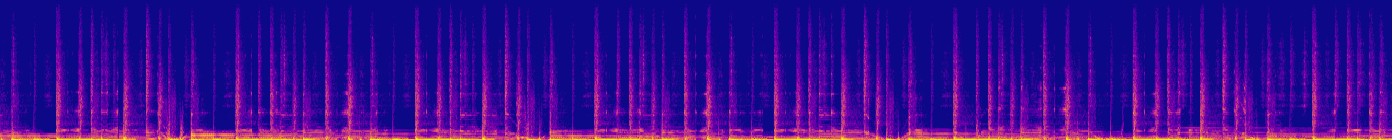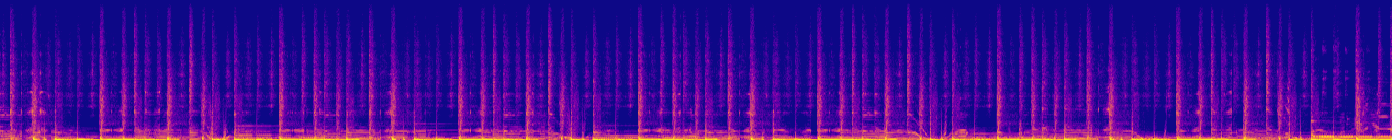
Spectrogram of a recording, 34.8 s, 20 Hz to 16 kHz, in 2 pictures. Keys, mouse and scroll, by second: 0.0 scroll down 1, 0.1 middle click, 0.5-0.9 scroll up 3, 0.9 click, 1.3 middle click, 1.8 click, 2.7 middle click, 3.3-3.6 scroll up 2, 3.6 click, 4.6 KP_1, 5.5 ctrl+right click, 6.0 r, 6.7 scroll down 1, 6.8 middle click, 7.7 click, 8.1 middle click, 8.7 click, 9.3 scroll down 2, 9.5 click, 10.5 Tab, 10.7 click, 11.3 click, 12.2 click, 12.4-13.1 scroll down 2, 12.7 KP_7, 13.1-13.5 shift+middle drag, 13.5 click, 14.2 shift+d, 15.4 drag, 17.0-17.7 scroll up 1, 17.7 ctrl+z, 18.0 ctrl+z, 19.0 click, 19.5 Tab, 20.2 `, 20.8 Tab, 21.0 click, 21.3 click, 21.8 `, 23.1 Tab, 23.6 a, 24.0 shift+d, 25.0 click, 28.0 ., 31.4-31.7 scroll up 3, 31.7 shift+middle click, 32.2 shift+middle click, 32.4 alt+/, 32.8 click, 33.1 shift+middle click, 33.4 g.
